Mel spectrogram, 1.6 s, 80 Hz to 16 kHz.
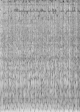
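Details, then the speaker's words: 1987 Nissan Silvia S12 1.8 turbo, first start after sitting 14 years: loud, lumpy low idle that stumbles and surges unevenly; rough idle, owner suspects a boost leak from missing hoses or a lambda probe issue. "uh let's turn it off it sounds sounds sick I'm not gonna call that an idol"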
